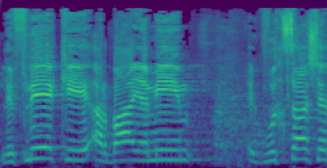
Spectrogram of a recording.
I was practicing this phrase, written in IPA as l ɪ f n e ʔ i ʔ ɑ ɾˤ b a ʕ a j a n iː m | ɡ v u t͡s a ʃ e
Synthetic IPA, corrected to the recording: l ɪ f n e k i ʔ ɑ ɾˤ b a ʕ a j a m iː m | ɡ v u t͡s a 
